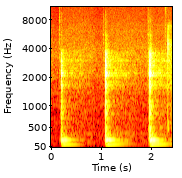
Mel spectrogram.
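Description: Three-string cigar box guitar in open G-D-G tuning, its open strings plucked three times about a second apart, each note ringing and dying away.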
